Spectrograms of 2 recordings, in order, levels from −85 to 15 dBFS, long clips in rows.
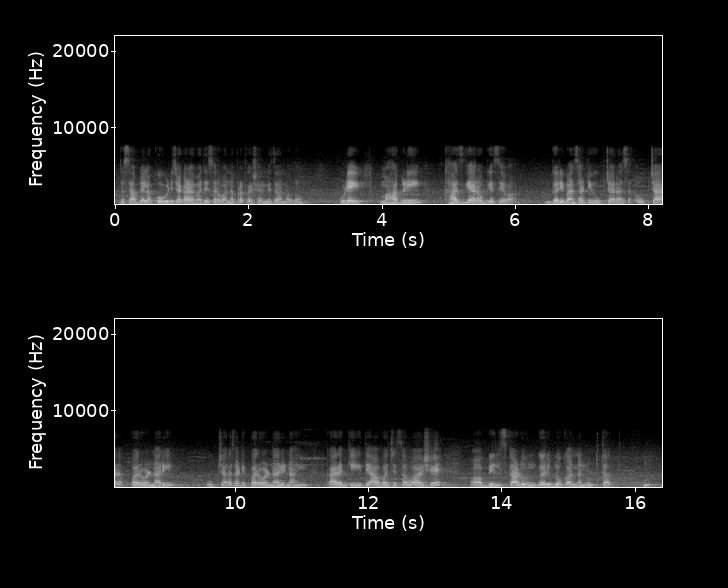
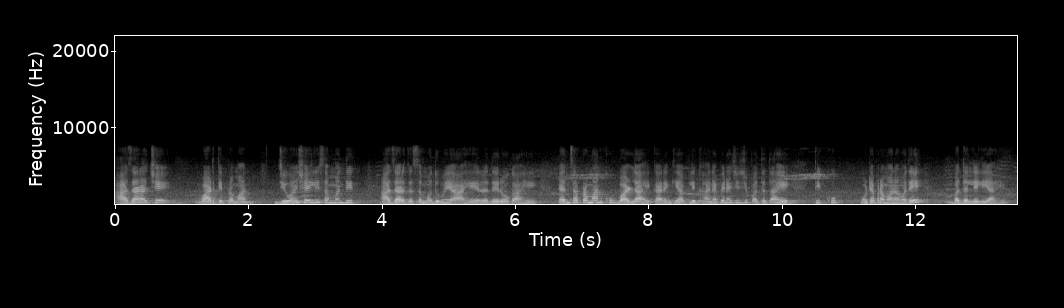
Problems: constant background noise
